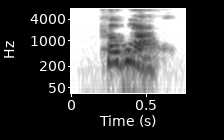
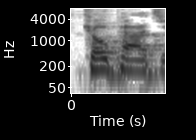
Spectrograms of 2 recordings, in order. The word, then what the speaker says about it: Kopach: Kopak. – Yep. H is silent. You're good. – Kopachi. – Yeah. Kopach is the most common, but yeah, the H is silent.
